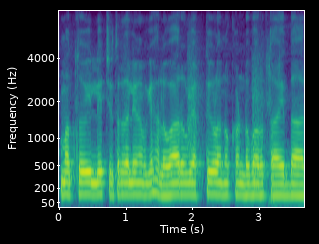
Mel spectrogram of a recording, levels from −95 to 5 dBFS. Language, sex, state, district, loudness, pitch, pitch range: Kannada, male, Karnataka, Bidar, -13 LUFS, 130 Hz, 130-135 Hz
